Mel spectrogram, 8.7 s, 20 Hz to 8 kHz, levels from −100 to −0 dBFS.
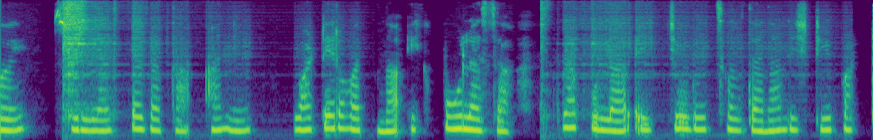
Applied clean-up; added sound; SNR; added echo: neural mask model RNNoise.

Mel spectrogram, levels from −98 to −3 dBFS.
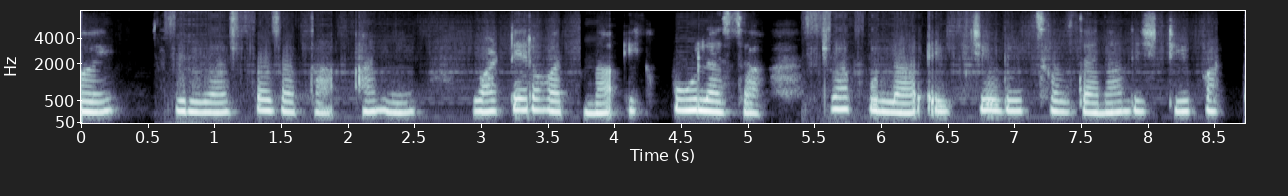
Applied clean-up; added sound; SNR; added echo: neural separator model SepFormer DNS4.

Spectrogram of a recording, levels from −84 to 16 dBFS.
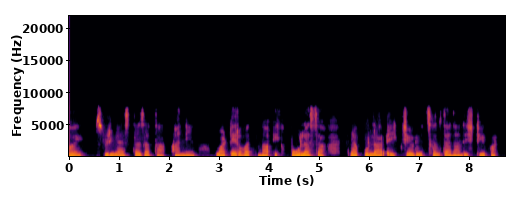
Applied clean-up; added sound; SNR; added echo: neural mask model Resemble Enhance denoiser.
